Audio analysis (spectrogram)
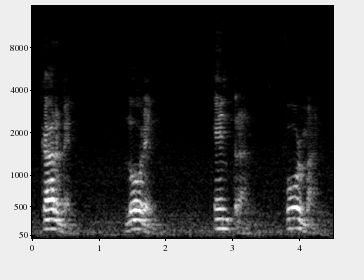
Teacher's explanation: stressed on the next to the last syllable. They end in vowels. These end in N, following the same rule.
